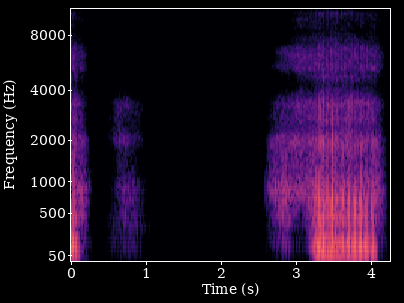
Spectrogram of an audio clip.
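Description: Short breath sounds, a long silence, then a rising noisy breath ending in a rough, vibrating snore; snoring during sleep.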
